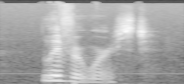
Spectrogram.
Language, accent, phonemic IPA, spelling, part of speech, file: English, US, /ˈlɪvɚwɝst/, liverwurst, noun, En-us-liverwurst.ogg
- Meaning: Spreadable sausage made with liver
